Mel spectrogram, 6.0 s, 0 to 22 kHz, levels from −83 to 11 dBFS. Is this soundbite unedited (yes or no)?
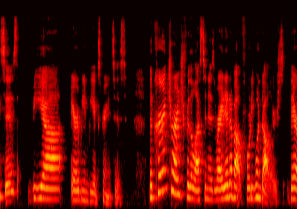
yes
